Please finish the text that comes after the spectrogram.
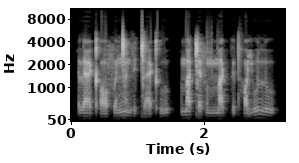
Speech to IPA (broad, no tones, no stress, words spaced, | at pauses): læ kʼɒ fəŋ͡ǀənzɨ ɡ͡ǀækʼu | maǀɛfə mːakːətʰɒ julːu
